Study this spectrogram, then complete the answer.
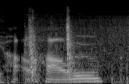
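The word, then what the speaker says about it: Hlaalu: It could just be Halu. The one L could just be silent.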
